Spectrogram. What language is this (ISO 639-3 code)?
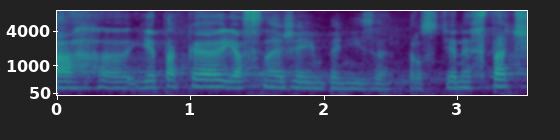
ces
